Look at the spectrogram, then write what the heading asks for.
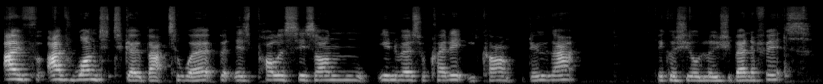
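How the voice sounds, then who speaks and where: A woman's voice: mid-range voice, little pitch movement, normal speed, pushed and bright. A woman chatting casually on a live stream, talking in a defensive, insistent way.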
